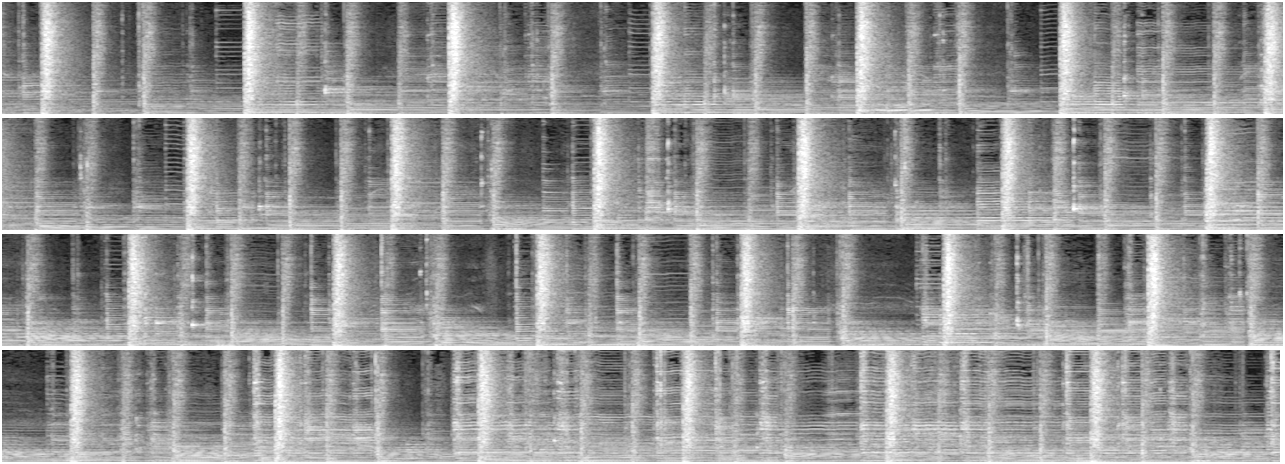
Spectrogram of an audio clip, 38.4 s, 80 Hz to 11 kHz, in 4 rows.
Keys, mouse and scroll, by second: 1.0 click, 2.0 ctrl+d, 2.8 scroll down 1, 5.3-5.9 scroll up 1, 6.2 u, 7.2-9.0 drag, 24.3 click, 28.4-34.0 drag, 30.0-31.3 drag, 33.2 click, 35.3 ctrl+j, 36.4 click.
